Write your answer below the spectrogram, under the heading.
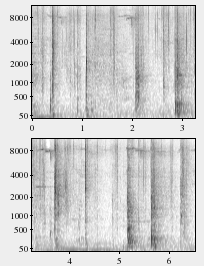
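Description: A basketball bouncing on a concrete court as it is dribbled and shot, with knocks as it strikes the rim and glass backboard: about eight separate thuds at uneven spacing.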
